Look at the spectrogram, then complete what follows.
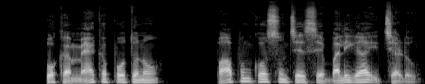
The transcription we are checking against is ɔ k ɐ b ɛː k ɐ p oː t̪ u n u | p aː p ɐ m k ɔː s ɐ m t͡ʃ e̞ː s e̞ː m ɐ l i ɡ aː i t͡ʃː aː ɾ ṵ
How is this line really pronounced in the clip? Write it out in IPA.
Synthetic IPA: ɔ k ɐ m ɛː k ɐ p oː t̪ u n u | p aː p ɐ m k ɔː s ɐ m t͡ʃ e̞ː s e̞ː b ɐ l i ɡ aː i t͡ʃː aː ɽ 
